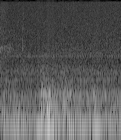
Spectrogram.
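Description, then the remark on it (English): Low, rumbling thunder rolls through, swelling in a couple of deep surges before settling into a steady background growl. No one speaks. “I'm sorry, it was thunder.”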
